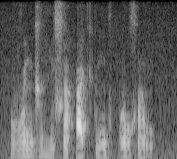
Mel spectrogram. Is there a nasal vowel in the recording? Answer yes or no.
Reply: yes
